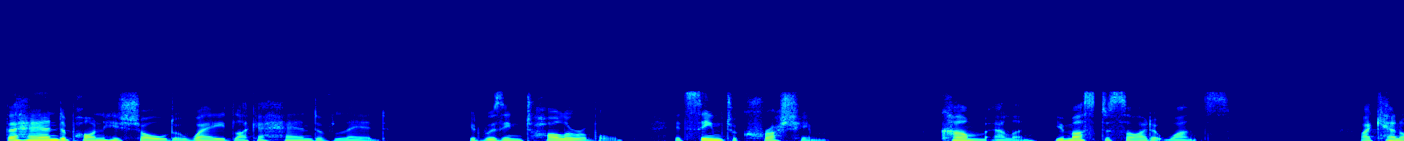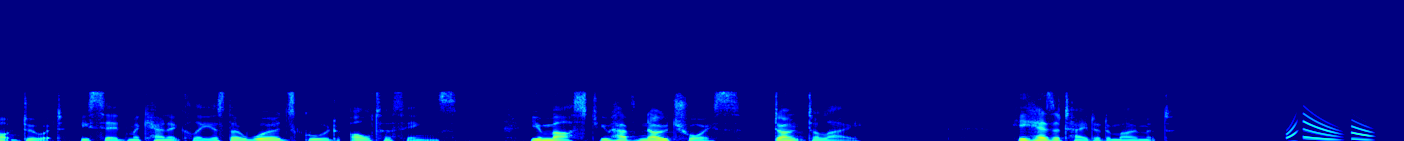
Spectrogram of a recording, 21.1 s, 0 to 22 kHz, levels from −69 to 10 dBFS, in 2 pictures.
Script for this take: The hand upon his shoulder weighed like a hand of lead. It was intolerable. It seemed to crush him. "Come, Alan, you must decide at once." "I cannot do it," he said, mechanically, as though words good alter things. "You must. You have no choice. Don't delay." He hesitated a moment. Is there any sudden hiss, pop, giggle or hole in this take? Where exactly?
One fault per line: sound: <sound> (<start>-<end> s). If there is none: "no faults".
sound: chirp (20.2-20.9 s)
